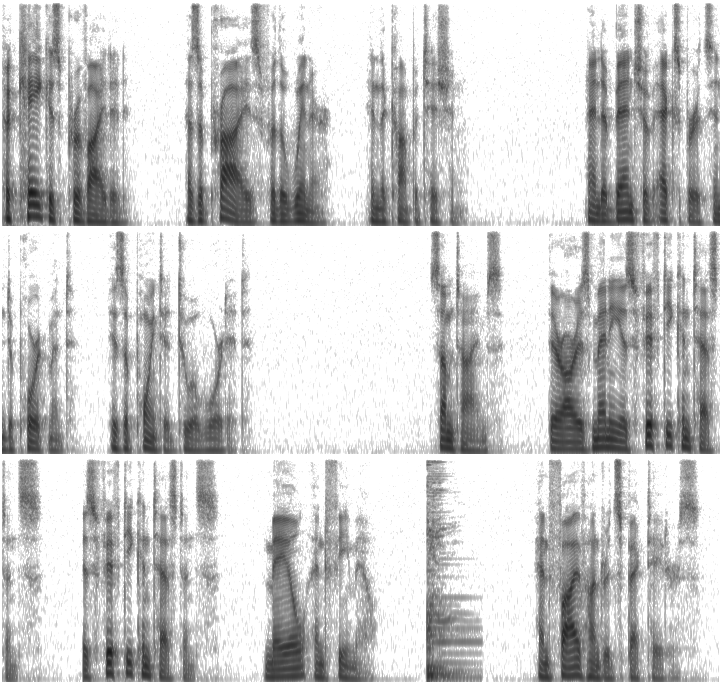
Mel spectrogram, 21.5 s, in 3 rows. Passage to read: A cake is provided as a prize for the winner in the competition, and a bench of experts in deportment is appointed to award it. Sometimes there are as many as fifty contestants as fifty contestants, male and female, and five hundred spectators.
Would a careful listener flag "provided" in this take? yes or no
no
